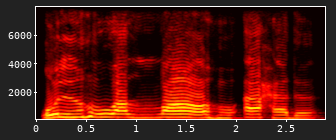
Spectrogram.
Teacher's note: আহাদুন অক্ফ করলে কি হবে? দাল সাকিন হয়ে যাবে, তখন কি হবে? কলকলা হবে।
